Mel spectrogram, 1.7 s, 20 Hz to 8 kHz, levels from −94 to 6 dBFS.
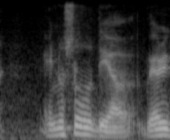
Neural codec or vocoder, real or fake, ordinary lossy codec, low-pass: none; real; Opus, 24 kbps; 7.2 kHz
